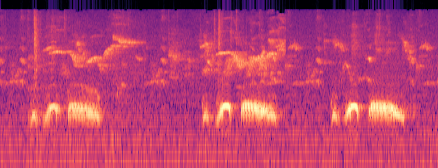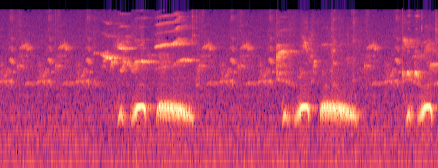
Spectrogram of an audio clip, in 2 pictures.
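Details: Decoy spotted dove, a village and rice-field bird, calling to draw wild doves. Low, mellow three-note coos with two short lead notes and a drawn-out final note, repeated in irregular bursts over high chirping of other birds.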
